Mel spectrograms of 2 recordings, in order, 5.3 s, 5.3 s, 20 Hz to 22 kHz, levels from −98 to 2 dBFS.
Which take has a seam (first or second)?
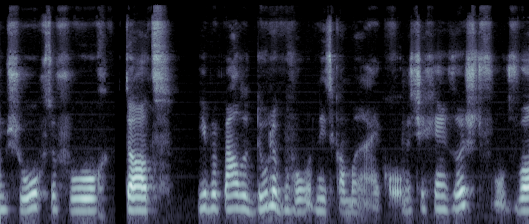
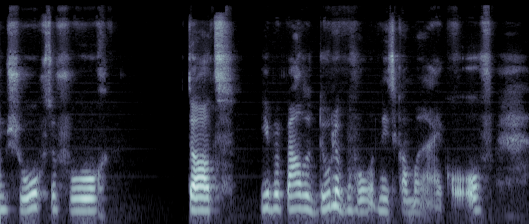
first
